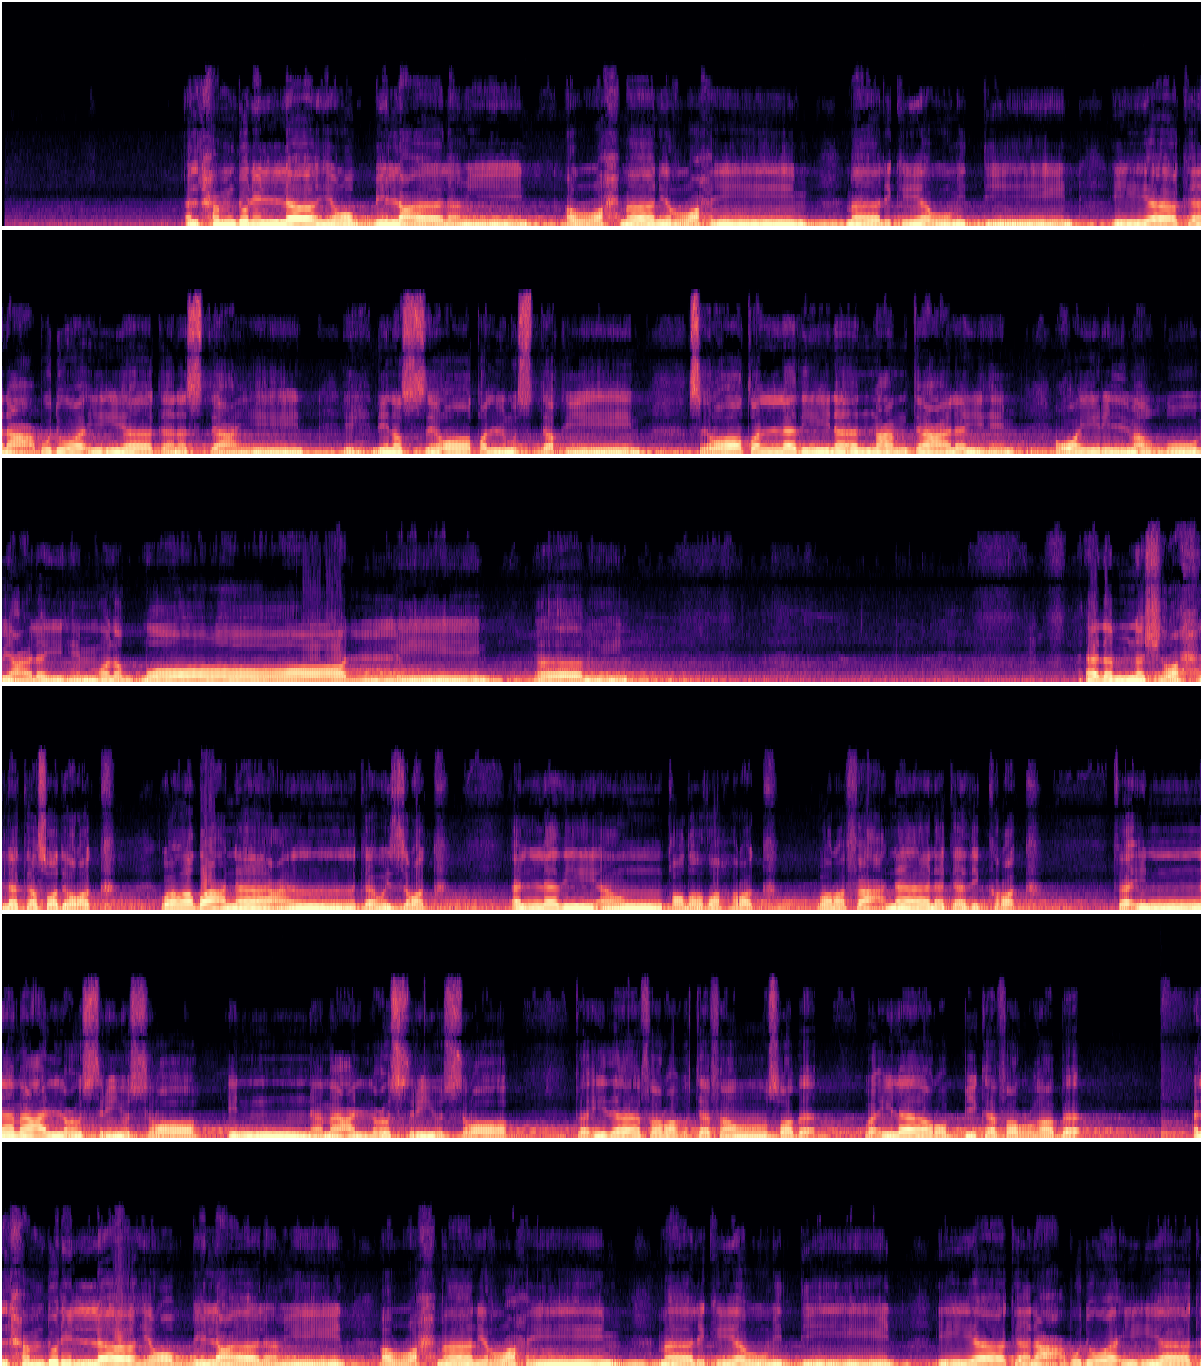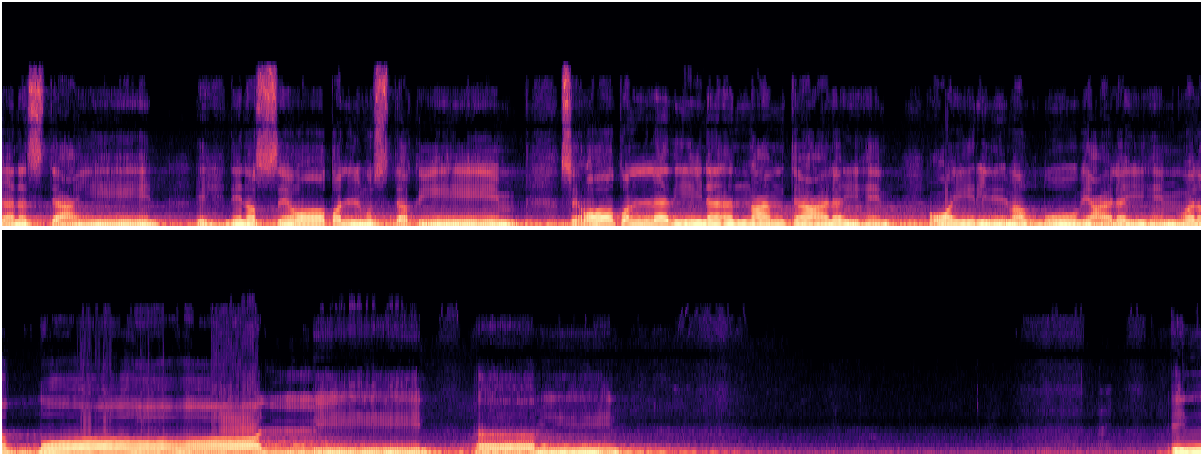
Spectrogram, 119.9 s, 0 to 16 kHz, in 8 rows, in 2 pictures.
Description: صلاة المغرب للقارئ فيصل غزاوي 19 ذو الحجة 1445 هـ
